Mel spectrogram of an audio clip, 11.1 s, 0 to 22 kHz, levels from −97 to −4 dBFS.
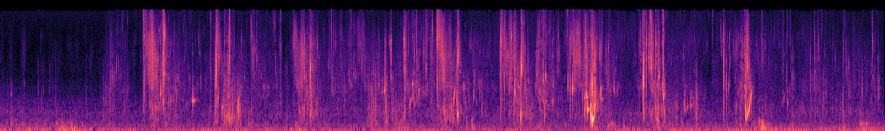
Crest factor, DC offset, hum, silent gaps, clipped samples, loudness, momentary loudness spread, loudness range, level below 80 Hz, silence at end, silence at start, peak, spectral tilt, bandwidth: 34 dB; under 0.1%; none; none; under 0.1%; -31 LUFS; 22 LU; 6 LU; -48 dBFS; 0 s; 0 s; 0 dBFS; -2 dB/octave; 17 kHz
